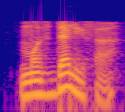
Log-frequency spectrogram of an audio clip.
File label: "Muzdalifah", Arabic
